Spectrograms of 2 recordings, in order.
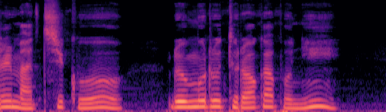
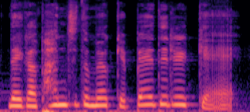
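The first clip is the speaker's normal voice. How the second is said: gloating second mother; 5 semitones higher, 4 dB louder than usual. Acted. Second mother gloating to the wife, sickly sweet. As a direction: gloat with fake generosity.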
